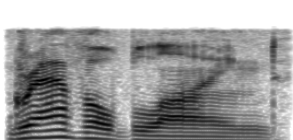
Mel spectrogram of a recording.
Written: gravel-blind

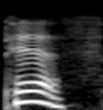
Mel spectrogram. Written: pith

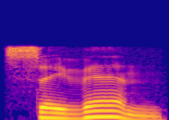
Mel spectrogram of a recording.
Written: Cevennes

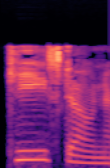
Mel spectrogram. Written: keystoner

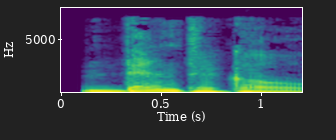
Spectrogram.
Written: denticular

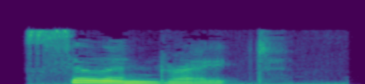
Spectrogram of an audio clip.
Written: cylindrite

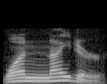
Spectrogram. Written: one-nighter

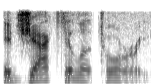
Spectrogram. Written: ejaculatory

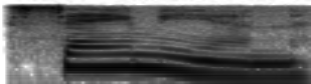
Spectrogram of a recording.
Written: Samian

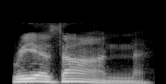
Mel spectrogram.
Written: ryazan

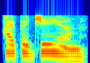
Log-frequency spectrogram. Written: hypogeum

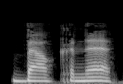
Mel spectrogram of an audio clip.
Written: balconet

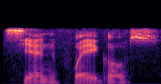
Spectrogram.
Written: Cienfuegos

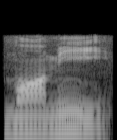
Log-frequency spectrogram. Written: Maumee

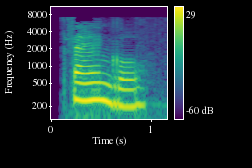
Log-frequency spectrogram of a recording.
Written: fangle

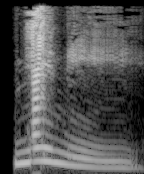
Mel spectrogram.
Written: minny

